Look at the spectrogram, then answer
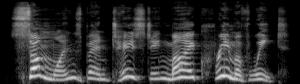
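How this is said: It is said in a great big voice.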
